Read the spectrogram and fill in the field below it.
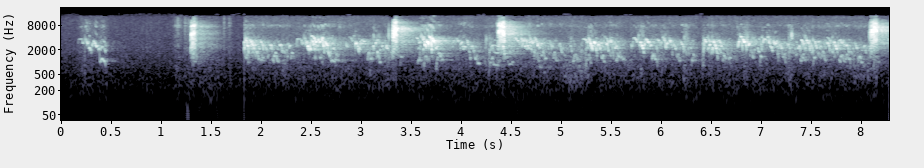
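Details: Pet budgies chirping: continuous loud, scratchy, high chattering and warbling with sharp squawk-like accents, after a short quiet gap near the start.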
